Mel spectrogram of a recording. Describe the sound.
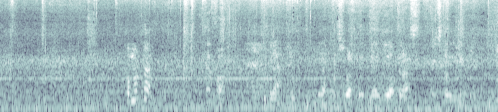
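Steady low engine rumble and hum fill the interior of a bus as someone boards it, with indistinct voices murmuring and occasional clatter.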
